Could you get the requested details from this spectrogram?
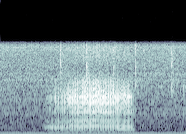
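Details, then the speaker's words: Exhausted puppy asleep after playing all afternoon with her puppy sister, snoring louder and louder: one drawn-out rumbling snore over steady background hiss; snoring. "Keeps getting louder. Hard work chasing after her little friend Miley."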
